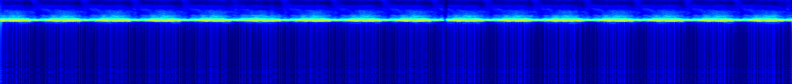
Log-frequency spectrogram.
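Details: Crickets chirping on a peaceful summer night in a farm meadow under a full moon and dark skies; a steady high-pitched trill pulsing about four times per second, with nothing else audible.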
